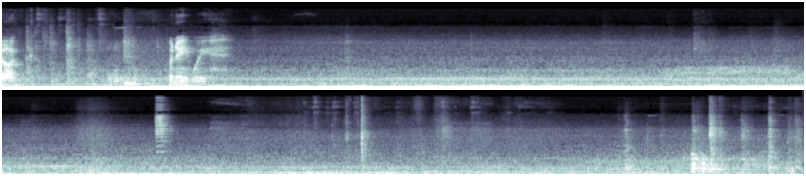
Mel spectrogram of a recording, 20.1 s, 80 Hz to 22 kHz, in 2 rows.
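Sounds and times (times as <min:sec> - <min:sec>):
elevator hum and rumble: 0:00.0 - 0:20.0.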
